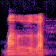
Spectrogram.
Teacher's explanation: Huruf bila gunnah, maka dibacanya dimasukkan ke lam tetapi tidak gunnah. Jadi bacanya malam. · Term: idgham bila gunnah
